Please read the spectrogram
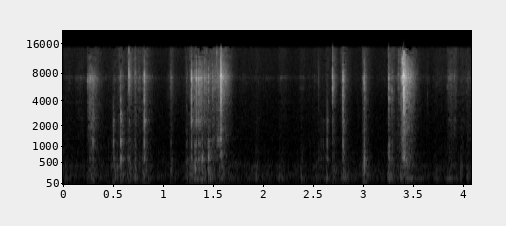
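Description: Handheld Stampin' Up Fast Fuse adhesive applicator run along paper box flaps, laying adhesive. It gives a scattered series of short clicks and scrapes, the sharpest about three and a half seconds in.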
